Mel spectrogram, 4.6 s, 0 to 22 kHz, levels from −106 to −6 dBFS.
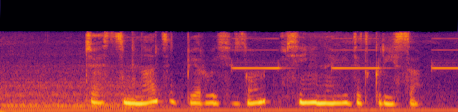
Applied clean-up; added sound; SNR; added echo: none; Microwave oven; 13 dB; none.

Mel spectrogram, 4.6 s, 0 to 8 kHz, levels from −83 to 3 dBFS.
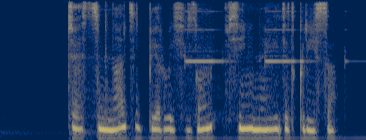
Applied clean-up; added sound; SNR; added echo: neural mask model RNNoise.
